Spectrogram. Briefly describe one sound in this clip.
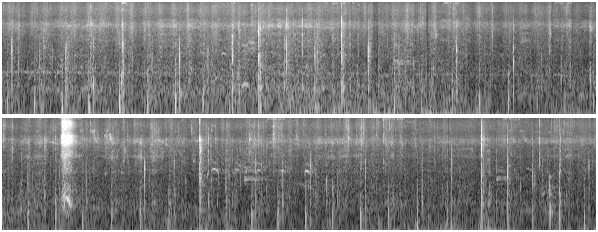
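Footsteps tap steadily on a stone path.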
